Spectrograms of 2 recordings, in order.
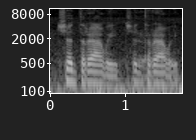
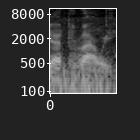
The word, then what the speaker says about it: Chedraui: It's more of a ch. You start with a ch. Chedraui. So there you go. That's how you say it. Chedraui.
